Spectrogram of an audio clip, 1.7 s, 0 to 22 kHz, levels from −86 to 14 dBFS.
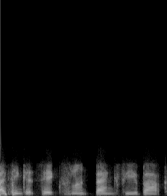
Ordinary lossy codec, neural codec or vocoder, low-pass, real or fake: Opus, 16 kbps; none; 5.4 kHz; real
